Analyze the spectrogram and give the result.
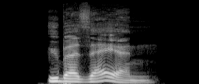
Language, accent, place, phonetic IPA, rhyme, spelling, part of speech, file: German, Germany, Berlin, [ˌyːbɐˈzɛːən], -ɛːən, übersähen, verb, De-übersähen.ogg
- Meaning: first/third-person plural subjunctive II of übersehen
